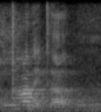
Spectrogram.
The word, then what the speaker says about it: Hanukkah: c h a n it doesn't matter because pronunciation is the same unless you give it that guttural sound Now Hebrew will give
